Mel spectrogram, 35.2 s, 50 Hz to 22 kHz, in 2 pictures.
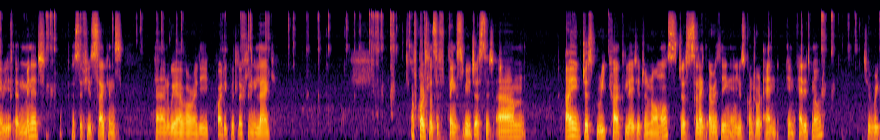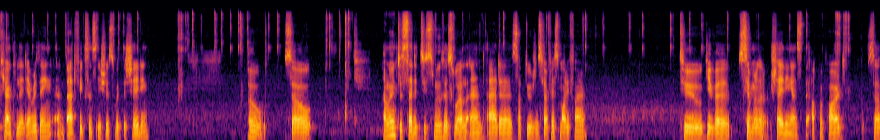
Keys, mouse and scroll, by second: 0.3 g, 2.0 ctrl+r, 3.3 click, 3.8 g, 6.1 Tab, 8.5-9.8 drag, 9.6 Tab, 9.8 a, 10.0 a, 11.0 ctrl+n, 13.2 n, 15.9 Tab, 16.8 Tab, 17.4 Tab, 18.1 Tab, 19.2 Tab, 19.8 Tab, 20.6 g, 21.5 g, 22.1 g, 23.5 g, 24.4 Tab, 27.5 a, 29.7 a, 35.1 Tab.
